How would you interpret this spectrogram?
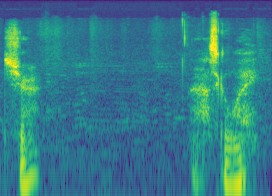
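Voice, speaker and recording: A man playing a gentle, reserved incubus in an intimate audio roleplay, speaking softly and sincerely in a breathy near-whisper. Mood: relaxed, amused. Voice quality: breathy, soft, near-whispered, gravelly low voice. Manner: slow, halting, tender and sincere. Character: gentle, earnest, reserved male incubus demon friend. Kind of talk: intimate audio roleplay, one side of a conversation.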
